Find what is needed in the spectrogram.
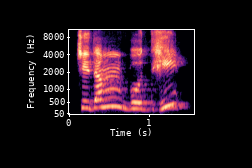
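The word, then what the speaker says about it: chidambudhi: Chidam buddhi. This is a Mahaprana dha. So like dharma. So that Mahaprana dha needs to be stressed upon.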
